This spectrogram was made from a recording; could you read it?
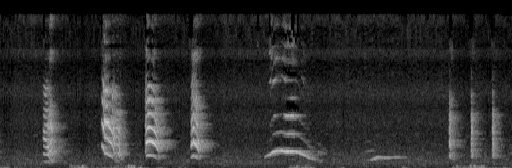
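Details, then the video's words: Indian ringneck parrot squawking: several harsh, sweeping squawks, then a longer arching cry and a short flat whistle, followed by a quick rasping trio, with low bumps and handling noise throughout. "Indian Ringneck parrot Natural sound, parrot chirping sound"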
